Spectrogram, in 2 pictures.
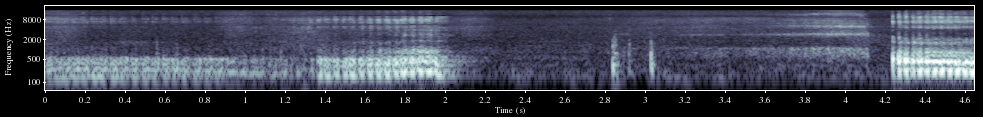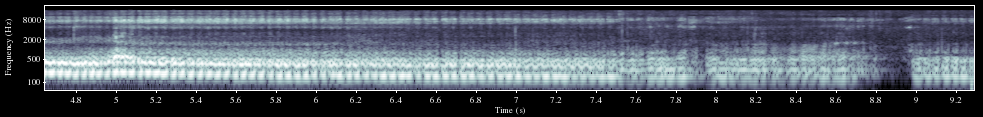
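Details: Indoors, a one-eyed Chihuahua-pug cross guards his first bone with a low growl: rumbling for the first two seconds, a quiet spell with small clicks, then a loud sustained growl from about 4 seconds, rising in pitch at times.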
